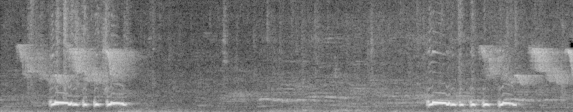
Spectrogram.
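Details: Lure song of a crossing-type zebra dove, sung to get other zebra doves to reply: two rapid, rippling coo phrases about four seconds apart, with faint distant cooing and low rumbling noise between them.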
